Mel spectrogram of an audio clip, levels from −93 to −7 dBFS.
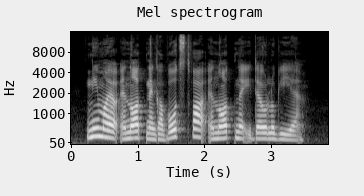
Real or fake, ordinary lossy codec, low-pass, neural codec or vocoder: real; MP3, 96 kbps; 14.4 kHz; none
